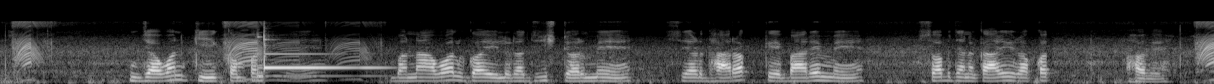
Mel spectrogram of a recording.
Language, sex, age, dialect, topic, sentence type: Bhojpuri, male, 18-24, Northern, banking, statement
